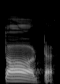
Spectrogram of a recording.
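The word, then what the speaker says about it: taught: दूसरी मीनिंग है टॉट। इसमें भी जी एच है तो इसमें टी ए यू टी का प्रोनाउंसिएशन तो टॉट हो रहा है लेकिन जी एच का अर्थ साइलेंट है क्योंकि आखिरी में जी एच टी है जहां जी एच और जी एच टी है वहां जी एच का प्रोनाउंसिएशन नहीं होगा अगला देख लीजिए दो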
